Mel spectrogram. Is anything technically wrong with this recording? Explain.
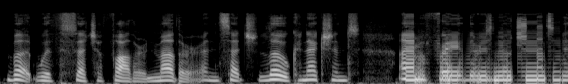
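Yes. From 4.06 s to the end, a stalled stream likely had its last 5 ms buffer repeated in place of most of the real audio, giving robotic sound from repeated short buffers: a rigid 200 Hz metallic buzz over the speech.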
